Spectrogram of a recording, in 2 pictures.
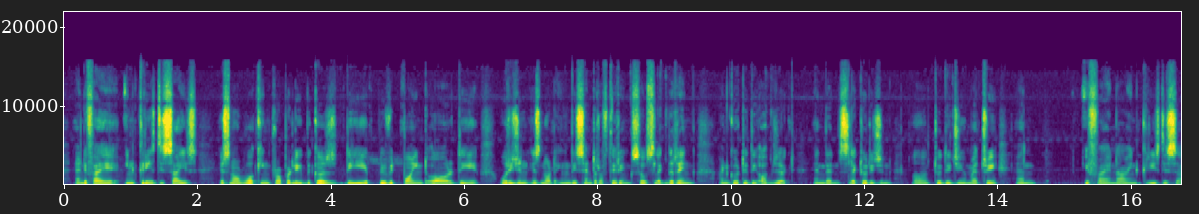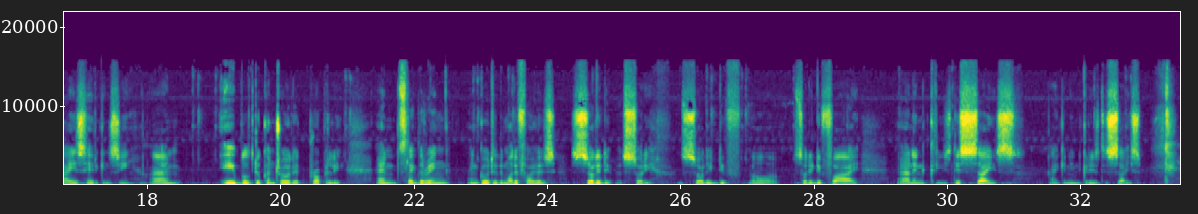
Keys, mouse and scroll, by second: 0.6-1.2 middle drag, 1.2 s, 8.6 click, 9.0 click, 13.3 click, 14.2 scroll up 2, 15.3 s, 16.9-17.7 middle drag, 17.7 s, 19.1 click, 19.4-21.0 middle drag, 21.0 click, 24.9-28.2 drag, 28.2-29.4 middle drag, 29.4-32.7 drag, 33.1 scroll down 2.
